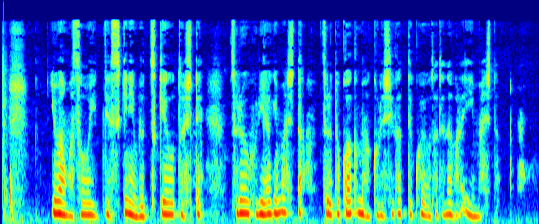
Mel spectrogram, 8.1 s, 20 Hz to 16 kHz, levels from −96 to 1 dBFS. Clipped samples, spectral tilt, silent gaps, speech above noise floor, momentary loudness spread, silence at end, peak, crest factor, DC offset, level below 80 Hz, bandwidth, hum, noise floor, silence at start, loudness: under 0.1%; -6 dB/octave; none; 24 dB; 14 LU; 0.2 s; 0 dBFS; 22 dB; under 0.1%; -54 dBFS; 11.5 kHz; none; -46 dBFS; 0.05 s; -22 LUFS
